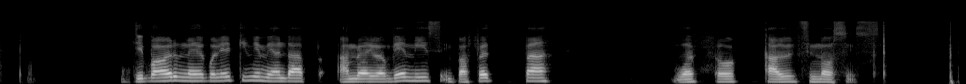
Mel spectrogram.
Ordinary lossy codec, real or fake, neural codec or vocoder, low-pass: none; fake; codec, 16 kHz, 1 kbps, FunCodec, trained on LibriTTS, 50 frames a second; none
